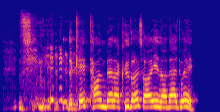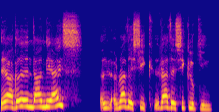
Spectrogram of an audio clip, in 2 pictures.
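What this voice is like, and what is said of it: Attempted South African accent. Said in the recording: “I can't speak in South African accent. ... You did a semi-coherent job. ... It just turned Australian. And then Bernie Sanders.”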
